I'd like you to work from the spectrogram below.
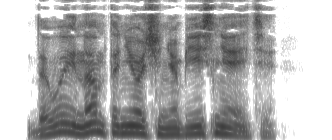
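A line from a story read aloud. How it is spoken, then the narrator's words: Scoffing grunt. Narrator (Russian): хмыкнул я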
